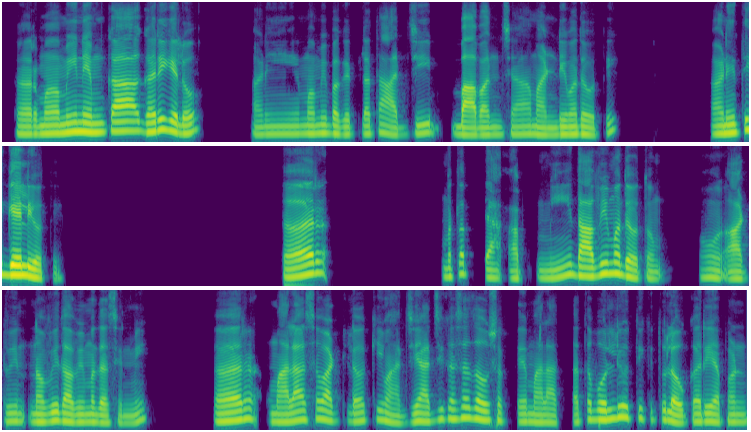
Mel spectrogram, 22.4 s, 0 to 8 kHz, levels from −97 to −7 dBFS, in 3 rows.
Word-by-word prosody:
तर 115 0 -1
मग 125 +1 +3
मी 145 +2 +4
नेमका 150 +1 +4 0.2
घरी 155 +4 +3
गेलो 140 -2 +2 0.6
आणि 115 +1 -5
मग 120 0 -1
मी 130 - -1
बघितलं, 120 0 -4
तर 135 - -5
आजी 120 +3 -4 0.4
बाबांच्या 110 +2 -1
मांडीमध्ये 115 +2 -1
होती. 120 - -6 1.0
आणि 125 +3 +2
ती 180 - +2
गेली 160 -3 +10
होती. 120 - -1 2.2
तर 160 +9 +4 1.2
मतलब 155 +7 -4 0.2
त्या 120 -2 -3
अ, 115 0 -4 0.2
मी 120 +7 -2
10वीमध्ये 155 +2 +4
होतो. 115 -1 -3 0.5
हो, 125 -2 -4 0.2
8वी 125 +4 -3
9वी-10वीमध्ये 120 -2 0
असेन 105 -1 -8
मी, 120 +7 -5 0.7
तर 135 +6 +3
अ, - - -7 0.2
मला 120 +3 +2
असं 150 +2 -4
वाटलं, 130 -3 -2
की 150 - -5
माझी 120 -1 -3
आजी 130 +5 -2
कसं 165 +2 -1
जाऊ 155 -4 +2
शकते, 130 -3 -7
मला 115 -2 -2
आत्ता 110 +2 -8
तर - - -1
बोलली 160 +5 +3
होती 180 -2 -1
की 145 -2 -16
"तू 150 - -2
लवकर 120 0 0
ये, 125 -1 +1
आपण 115 0 -4
125 Hz, 140 wpm, -21 LUFS, 115-145 Hz, 2.2 s, गेली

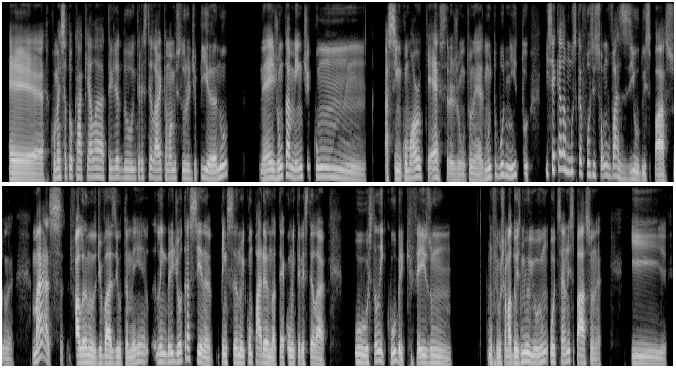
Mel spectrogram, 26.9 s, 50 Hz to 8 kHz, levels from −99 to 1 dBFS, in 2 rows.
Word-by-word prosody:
eh, 100 -2 +5
começa 140 +3 -1
a - - -10
tocar 140 -2 -2
aquela 140 0 -2
trilha 140 +1 -4
do 130 0 -4
Interestelar 130 0 -2
que 130 - -10
é - - -3
uma 120 - -2
mistura 125 -1 -4
de 110 - -8
piano, 135 +6 0 0.6
né, 115 +4 +3
e - - +2
juntamente 145 +1 0
com, 130 -9 -2 0.4
assim, 120 -3 +1
com 125 - -2
uma 120 0 -1
orquestra 130 -7 0
junto, 90 +1 -5
né, 95 -1 -2
é - - -5
muito 140 +8 -3
bonito. 165 0 -4 0.3
E, 190 - -6
se 245 - 0
aquela 260 +1 -1
música 215 -2 -4
fosse 180 -1 -4
só 155 - -5
um 165 +1 -4
vazio 120 -8 -4
do 100 - -9
espaço, 90 -5 -1
né? 90 -2 -6 0.4
Mas, - - +3 0.2
falando 115 -2 +6
de 115 +3 -1
vazio, 105 -1 +3
também, 115 +6 0
lembrei 125 +1 +1
de 130 0 -1
outra 145 +6 +2
cena, 125 - +2 0.2
pensando 120 -1 +1
e - - +1
comparando 110 -3 +3
até 95 +1 0
com 110 - 0
o - - +3
Interestelar, 105 -4 0 0.6
o 120 -2 +3
Stanley 140 +4 +1
Kubrick 95 - -1
fez 110 0 +1
um 105 -5 0 0.8
um 110 - +1
filme 105 +1 0
chamado 110 -1 +4
2001 120 +3 +3
Odisseia 125 -1 0
no - - 0
Espaço, 115 -9 +2
né? 85 +1 -5 0.6
E 100 -4 -1
120 Hz, 150 wpm, -23 LUFS, 105-140 Hz, 0.8 s, falando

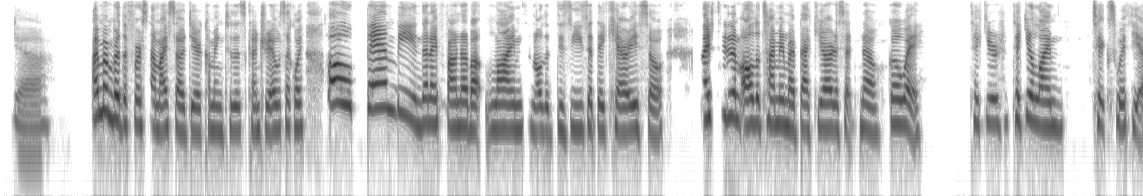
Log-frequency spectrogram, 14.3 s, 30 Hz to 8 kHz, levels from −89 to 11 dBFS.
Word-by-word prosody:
Yeah. 105 +1 -13 0.6
I 275 - +6
remember 290 -4 +6
the 235 -2 -3
first 225 -1 -4
time 215 -3 -1
I 195 - +2
saw 210 -1 -3
a 185 - -2
deer 185 0 -3
coming 195 0 -7
to 200 - -10
this 195 0 -5
country, 190 0 -5
I 195 - +1
was 205 - -6
like 220 - -5
going, 215 0 -2 0.3
"Oh, 415 -1 +9 0.2
Bambi" 360 -6 +3
and 235 0 -4
then 240 - +1
I 235 - +2
found 215 -2 0
out 215 - +4
about 205 -1 +1
Lyme 205 0 0
and 195 - -10
all 190 +1 -2
the 190 - -7
disease 200 +2 -8
that 210 -2 -3
they 200 - -1
carry, 195 +1 -1
so - - -5 0.5
I 270 - +7
see 300 +2 -7
them 285 -1 +4
all 225 +1 +7
the 240 - +1
time 235 +1 -1
in 230 - 0
my 205 - +2
backyard. 210 +1 -1
I - - -6
said, 230 - -8
"No, 195 -4 -3
go 235 -1 -1
away. 215 -6 0 0.6
Take 240 -2 -10
your 240 0 -2 0.2
take 260 -3 -3
your 265 -3 +3
Lyme 220 -2 0 0.4
ticks 420 - -5
with 210 -1 -5
ya." 195 - -3
215 Hz, 240 wpm, -21 LUFS, 200-240 Hz, 0.6 s, Oh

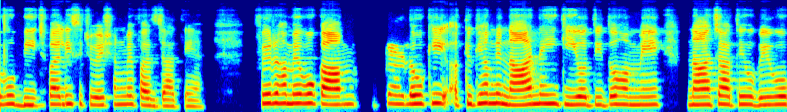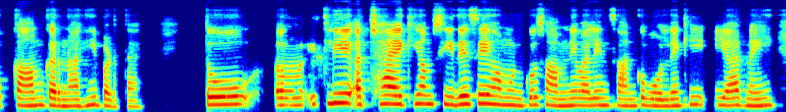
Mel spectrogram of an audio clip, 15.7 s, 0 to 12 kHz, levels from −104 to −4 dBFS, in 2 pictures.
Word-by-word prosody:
वो 255 +2 0
बीच 215 -1 -2
वाली 250 +1 +2
सिचुएशन 235 -2 -4
में 250 +1 -3
फँस 210 -3 0
जाते 190 -3 -5
हैं। 180 -2 -10 0.6
फिर 280 +1 +3
हमें 280 0 +3
वो 280 0 +4
काम 240 +1 +6 0.4
कह 260 -1 -1
लो 260 +1 +6
कि 285 -1 +3 0.2
क्योंकि 260 +1 0
हमने 280 0 +3
ना 230 -1 +5
नहीं 270 +1 +2
की 240 -1 -1
होती, 235 -1 0
तो 245 - +2
हमें 235 0 -1 0.3
ना 235 0 +5
चाहते 245 0 0
हुए 245 -1 +1
भी 225 +2 -1
वो 245 +1 +3 0.2
काम 210 0 -1
करना 200 -3 0
ही 230 +2 -3
पड़ता 180 -3 -6
है। 175 - -15 0.6
तो 235 0 +4 0.6
अ, - - +2 0.3
इसलिए 280 +4 +2
अच्छा 240 +2 0
है 255 -1 +6
कि 255 +2 -6
हम 260 -1 0
सीधे 250 -1 +2
से 270 +1 +1
हम 240 -3 -1
उनको 220 +1 -4
सामने 215 -2 -3
वाले 215 0 -3
इंसान 210 -2 -5
को 225 - -4
बोल 200 -1 -3
दें 205 0 -2
कि 240 +3 -9
यार 220 -1 -2
नहीं, 205 +2 -3
235 Hz, 200 wpm, -18 LUFS, 215-255 Hz, 0.6 s, काम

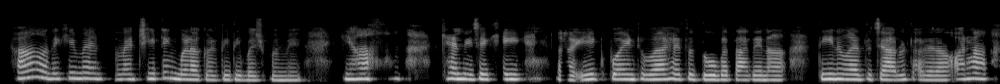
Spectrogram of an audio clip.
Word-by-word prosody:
हाँ। 305 +3 +1
देखिए 255 +2 -3
मैं 270 -1 0 0.2
मैं 235 0 -2
चीटिंग 255 +3 -1
बड़ा 230 -1 +2
करती 215 0 -5
थी 215 - 0
बचपन 200 0 -5
में, 195 0 -3 0.4
कि 245 - +1
हाँ, 250 +1 +4 0.8
कह 265 0 +3
लीजिए 245 -1 +4
कि 235 0 +1 0.5
अ, 205 - 0
एक 230 +3 0
पॉइंट 235 0 +2
हुआ 230 0 +3
है 235 - +2
तो 235 +1 -2
दो 215 -1 +2
बता 215 0 -1
देना, 210 -1 -1 0.4
3 245 0 +5
हुआ 235 - +3
है 230 -1 +4
तो 230 - -4
4 215 -2 +1
बता 225 - -7
देना। 205 0 -1
और 240 +4 -3
हाँ, 260 -1 +3
235 Hz, 200 wpm, -23 LUFS, 215-250 Hz, 0.8 s, 3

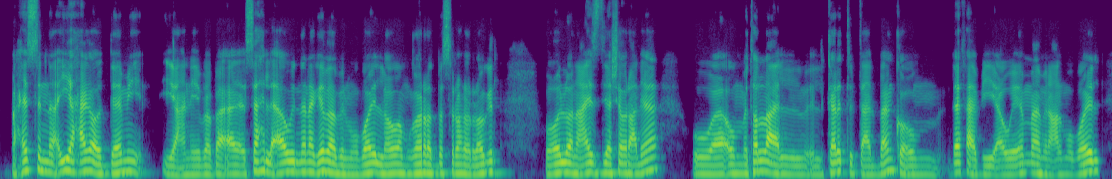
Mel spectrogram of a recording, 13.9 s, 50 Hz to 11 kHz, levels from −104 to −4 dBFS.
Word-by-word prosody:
باحسّ 155 +4 0
إن 150 -4 +1
أي 150 +3 +3
حاجة 140 +2 +3
قدّامي 130 +5 +1 0.3
يعني 110 -2 -3
بابقى 115 +1 0
سهل 145 +5 +1
أوي 140 +3 +4
إن 140 0 -3
أنا 145 0 +2
أجيبها 140 0 +4
بالموبايل، 120 +2 0
اللي 120 -1 0
هو 125 +1 +2
مجرّد 125 +1 +1
بس 130 +2 -5
أروح 125 -1 +1
للراجل 125 +4 -1 0.5
وأقول 125 +4 +2
له 135 - +5
أنا 120 -3 0
عايز 125 +2 +1
دي، 130 0 -1
أشاور 125 0 0
عليها، 150 +10 0 0.4
واقوم 120 +1 0
مطلّع 140 +1 +3
ال 110 -2 -5
الكارت 135 +7 -2
بتاع 120 -3 -3
البنك 125 +9 -2
واقوم 110 -3 -5
دافع 135 -3 +2
بيه، 110 -1 -4
أو 110 +1 -2
يا 115 +3 0
إمّا 130 -1 -1
من 110 -2 -4
على 105 +1 -1
الموبايل، 120 +7 0
125 Hz, 175 wpm, -25 LUFS, 115-135 Hz, 0.5 s, له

